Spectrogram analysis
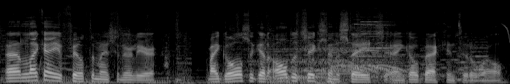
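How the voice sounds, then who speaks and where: A man's voice: mid-range voice, expressive, fast talker, music in the background. A man giving casual live commentary while he plays a video game speedrun.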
